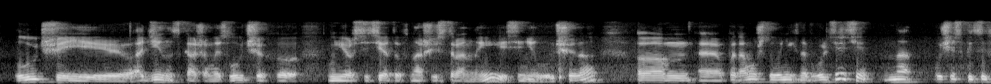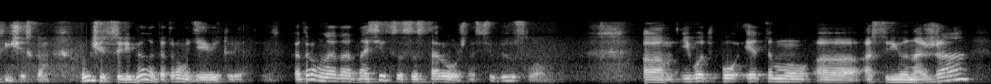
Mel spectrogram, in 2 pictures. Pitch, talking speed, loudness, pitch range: 120 Hz, 120 wpm, -15 LUFS, 105-145 Hz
